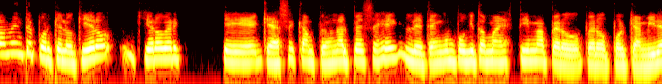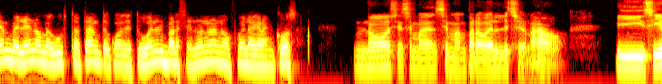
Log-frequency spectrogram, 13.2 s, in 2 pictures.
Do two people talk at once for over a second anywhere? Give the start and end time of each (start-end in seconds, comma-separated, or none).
none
